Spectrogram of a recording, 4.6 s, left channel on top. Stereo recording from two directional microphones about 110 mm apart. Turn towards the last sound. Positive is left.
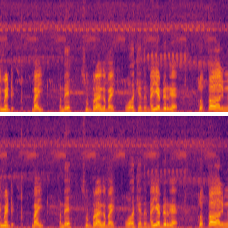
turn(degrees=-20)  # may be behind; listen again after turning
